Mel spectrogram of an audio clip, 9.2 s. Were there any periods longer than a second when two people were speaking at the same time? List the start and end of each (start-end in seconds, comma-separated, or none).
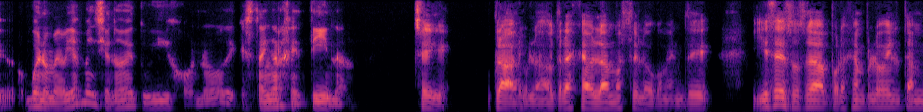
none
